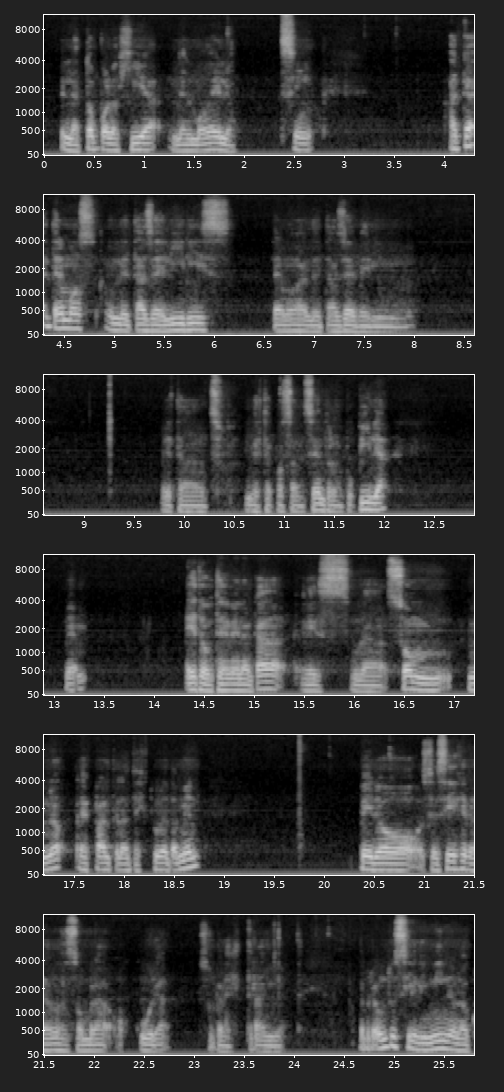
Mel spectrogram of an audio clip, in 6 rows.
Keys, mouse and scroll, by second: 1.9-3.0 alt+scroll down 14, 3.0 alt+click, 3.8-4.6 scroll up 6, 5.0 alt+middle click, 9.7 alt+click, 11.5 alt+middle click, 12.1-12.9 scroll down 11, 13.3 alt+middle click, 15.4 scroll down 3, 15.6-16.2 scroll up 7, 17.0-17.4 scroll up 4, 18.0-18.4 scroll up 6, 18.4-19.7 scroll down 9, 19.9 alt+click, 20.7-21.2 alt+scroll down 6, 21.8-22.5 scroll down 6, 22.6 alt+middle click, 25.4-25.8 scroll up 5.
